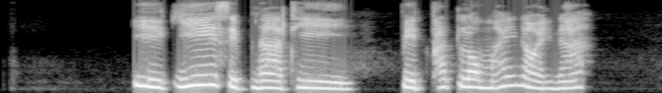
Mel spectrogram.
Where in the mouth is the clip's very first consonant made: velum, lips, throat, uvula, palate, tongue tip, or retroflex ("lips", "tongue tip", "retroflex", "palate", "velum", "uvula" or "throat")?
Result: throat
